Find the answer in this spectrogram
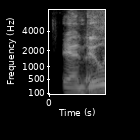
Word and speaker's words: andouille: Andouille.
